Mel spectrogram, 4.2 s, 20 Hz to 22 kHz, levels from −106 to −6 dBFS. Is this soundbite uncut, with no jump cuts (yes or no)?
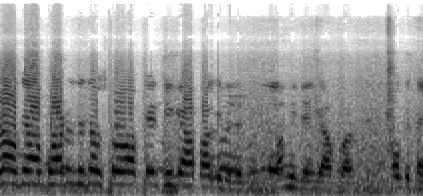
yes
